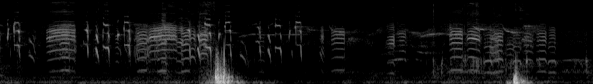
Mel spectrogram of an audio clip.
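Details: Group of zebra finches, white and gray, chirping in their aviary cage: quick rising nasal chirps and buzzy rattles in bursts, broken by two loud low thuds.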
